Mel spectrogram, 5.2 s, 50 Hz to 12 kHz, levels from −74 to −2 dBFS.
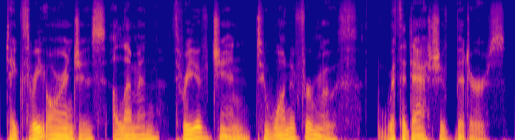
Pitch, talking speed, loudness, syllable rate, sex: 95 Hz, 200 wpm, -18 LUFS, 5.0 syllables/s, male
